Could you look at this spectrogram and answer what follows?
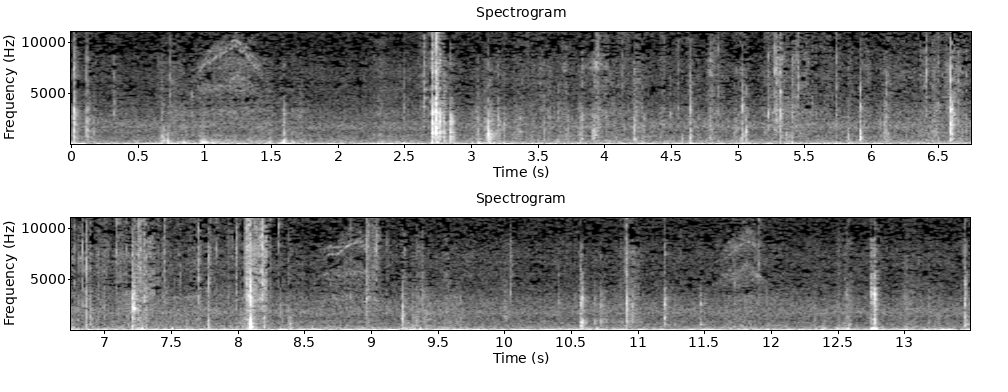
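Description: Quiet handling noises: rustling of a temperature probe's thin wire and scattered sharp plastic clicks as plugs are pulled from and pushed into a multimeter's input jacks, the loudest clicks about three seconds in and near eight seconds.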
